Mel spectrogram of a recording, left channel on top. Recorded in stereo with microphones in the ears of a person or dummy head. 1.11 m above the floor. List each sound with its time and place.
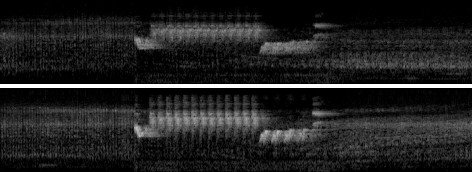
1.3 s a bird: 45° right (ahead or behind), 6 m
